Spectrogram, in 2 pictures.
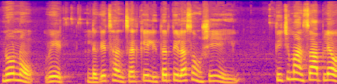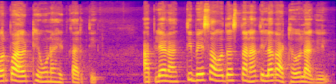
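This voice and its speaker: A woman's voice: on the high side, a little fast, a little mellow, natural voice. A woman voicing a confident, teasing young man in a storybook reading. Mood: determined. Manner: playful, teasing.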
